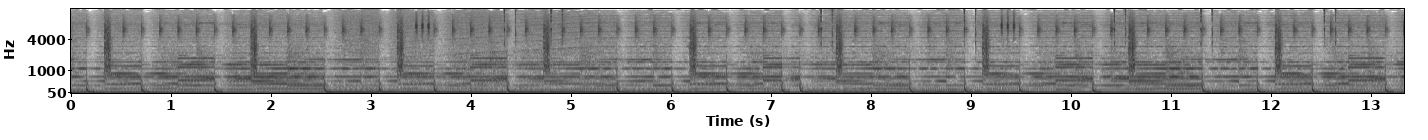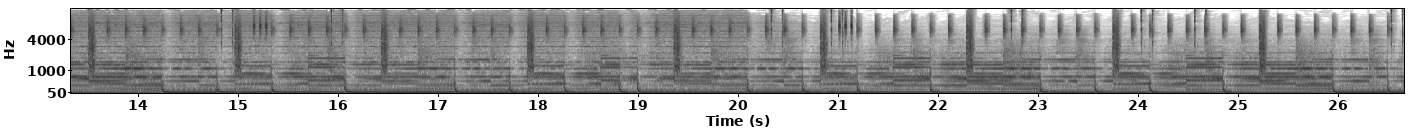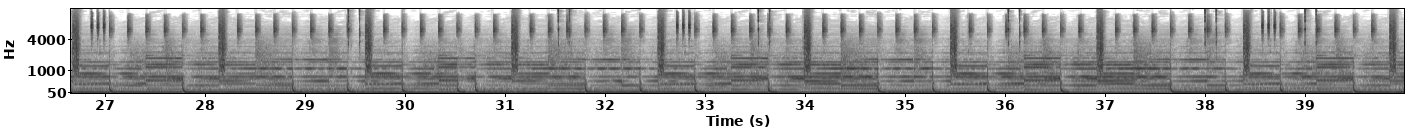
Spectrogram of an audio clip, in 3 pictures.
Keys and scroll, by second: 2.2 ctrl+o, 5.8 ctrl+i, 13.8 ctrl+t, 17.6 Return, 34.6 ctrl+i.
